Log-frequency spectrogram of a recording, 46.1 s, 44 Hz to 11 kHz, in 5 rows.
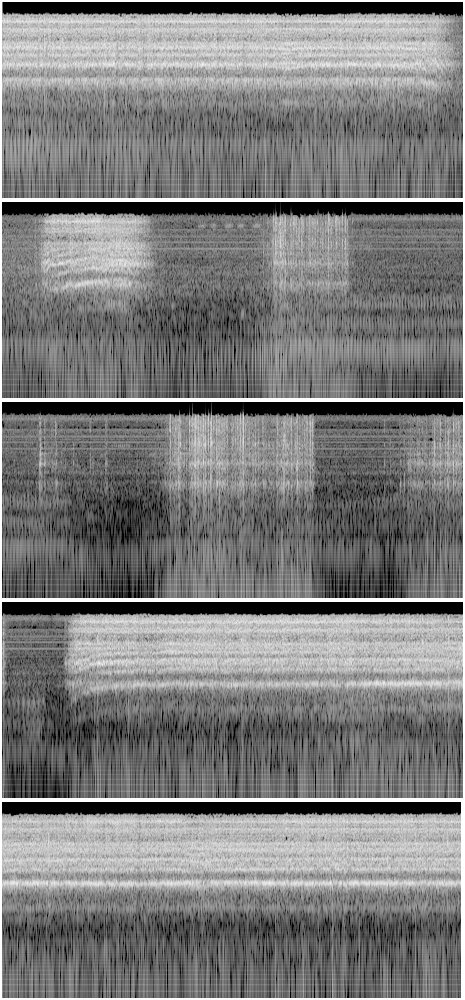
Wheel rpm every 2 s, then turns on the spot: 160, 160, 160, 160, 70, 100, 10, 20, 0, 0, 0, 30, 20, 20, 50, 140, 140, 140, 140, 140, 140, 140, 150.
14-16 22-28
